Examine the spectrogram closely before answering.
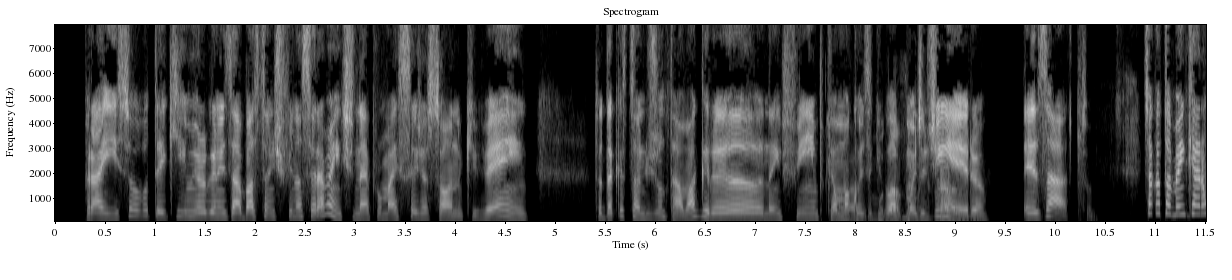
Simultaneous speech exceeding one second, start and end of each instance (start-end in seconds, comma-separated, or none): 7.7-9.3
